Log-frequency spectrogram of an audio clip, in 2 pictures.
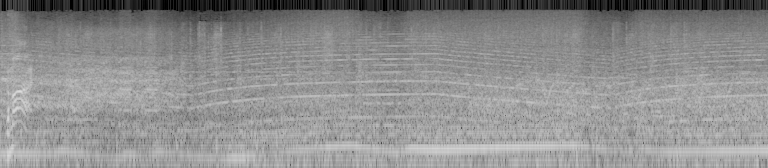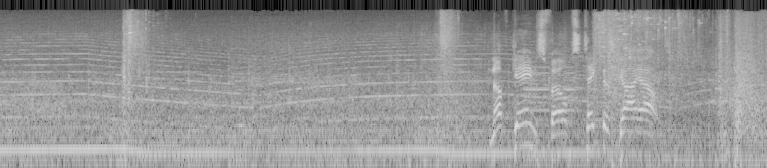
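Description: A car engine hums steadily and revs up and down as the car drives.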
